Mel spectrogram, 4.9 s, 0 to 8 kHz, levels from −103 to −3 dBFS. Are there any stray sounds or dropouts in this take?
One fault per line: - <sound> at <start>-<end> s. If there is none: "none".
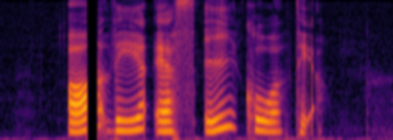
- dropout at 1.1-1.2 s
